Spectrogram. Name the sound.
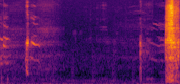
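coughing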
